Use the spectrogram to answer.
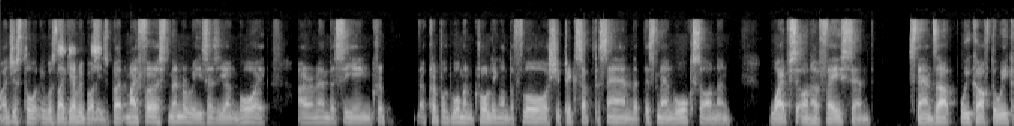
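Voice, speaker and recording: Man from London, very low and warm voice, earnest reflective storyteller, dry close-miked sound. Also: no room sound. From London, England. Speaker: guest, inspirational speaker. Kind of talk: podcast interview.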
